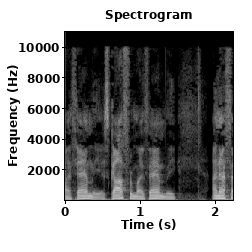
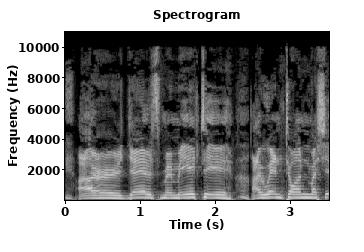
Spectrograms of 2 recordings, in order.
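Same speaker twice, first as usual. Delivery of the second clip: put-on pirate voice, pitched up, drifting into Scottish accent; 5 semitones higher, 4 dB louder than usual. Asked by the other speaker to hear his pirate voice: pirate voice. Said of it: "I want to hear your pirate voice".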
